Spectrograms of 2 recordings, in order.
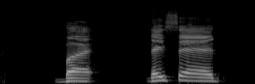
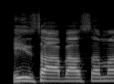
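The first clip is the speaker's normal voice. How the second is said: ordinary delivery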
